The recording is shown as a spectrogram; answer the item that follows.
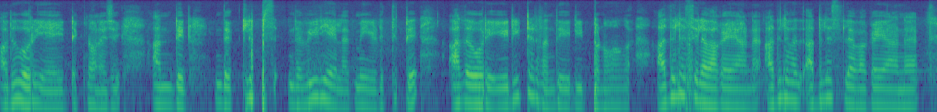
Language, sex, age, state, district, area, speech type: Tamil, male, 18-30, Tamil Nadu, Perambalur, urban, spontaneous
